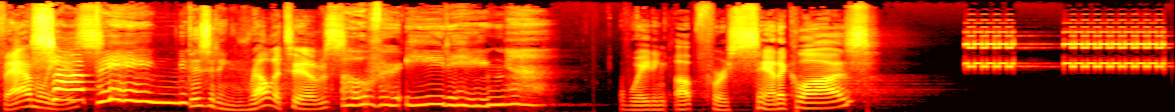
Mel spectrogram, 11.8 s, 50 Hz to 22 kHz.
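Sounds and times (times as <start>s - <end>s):
speech: 0.1s - 5.6s, 6.2s - 8.8s
cell phone ringtone trilling: 9.7s - 11.7s.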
